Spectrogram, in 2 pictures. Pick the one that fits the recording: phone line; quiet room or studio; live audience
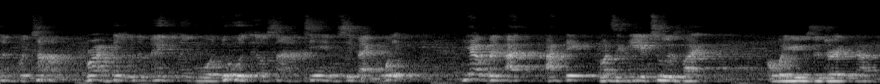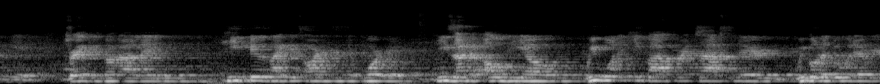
live audience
